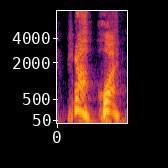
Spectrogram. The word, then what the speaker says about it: Yahweh: even saying it WR it's Yahweh it sounds like you're exhausted running from someone and from a monster and you're trying to to describe the hallway okay that's how you say it when his son Jesus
